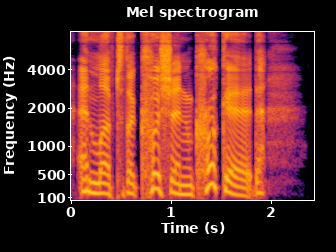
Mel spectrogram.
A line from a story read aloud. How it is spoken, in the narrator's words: growled the Father Bear in his great big voice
